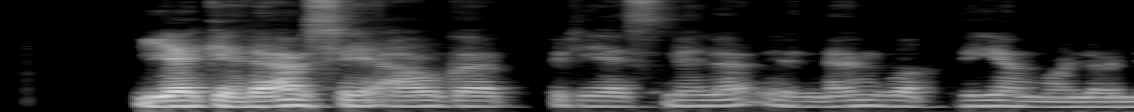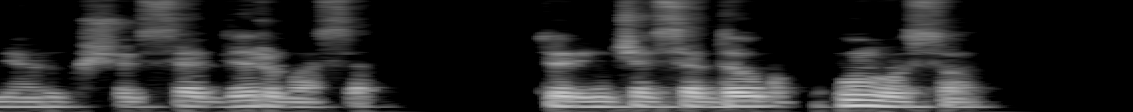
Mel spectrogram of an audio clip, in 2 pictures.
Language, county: Lithuanian, Panevėžys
